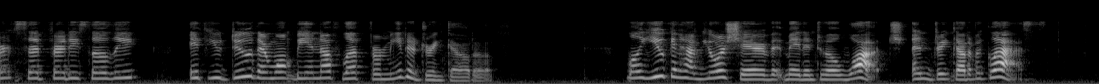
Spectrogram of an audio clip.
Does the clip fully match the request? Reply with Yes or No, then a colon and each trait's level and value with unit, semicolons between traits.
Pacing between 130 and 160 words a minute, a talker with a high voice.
No: average, 190 wpm; very high, 275 Hz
